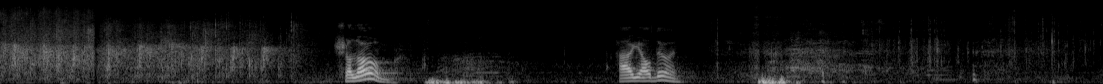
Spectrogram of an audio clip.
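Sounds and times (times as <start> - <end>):
church congregation applauding to welcome a speaker at a morning service: 0.0 - 3.2
speech: 3.4 - 4.4, 6.2 - 6.9.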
